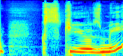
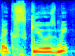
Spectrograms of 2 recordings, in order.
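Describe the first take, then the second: First: It sounds like a puzzled, questioning reply. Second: It sounds like a polite call for attention. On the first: The speaker does not recognize the other person. "तब भी आप ऐसे excuse मी, मतलब आपने नहीं पहचाना उसको" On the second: The speaker is interrupting someone. "आप किसी को टोकते हैं तो भी आप एक्सक्यूज मी"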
